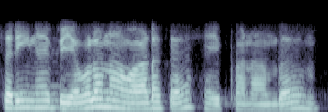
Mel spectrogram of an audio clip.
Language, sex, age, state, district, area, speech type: Tamil, male, 30-45, Tamil Nadu, Salem, rural, conversation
